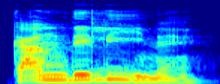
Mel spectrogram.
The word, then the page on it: candeline: Italian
